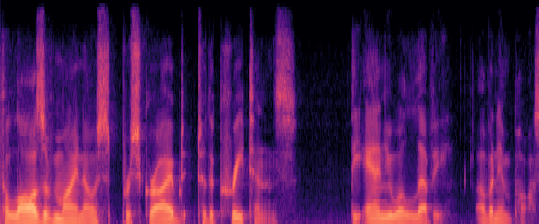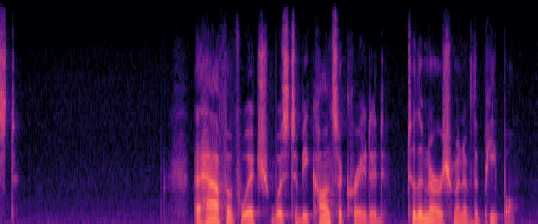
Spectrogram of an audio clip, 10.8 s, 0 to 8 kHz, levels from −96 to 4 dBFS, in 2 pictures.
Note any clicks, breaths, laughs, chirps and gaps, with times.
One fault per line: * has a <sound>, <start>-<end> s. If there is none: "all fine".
all fine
